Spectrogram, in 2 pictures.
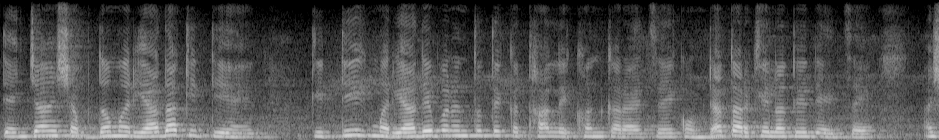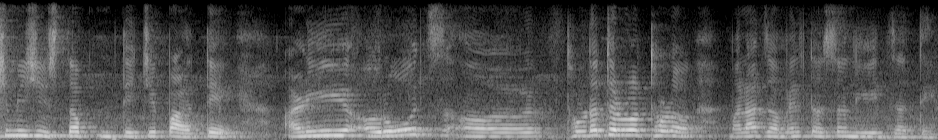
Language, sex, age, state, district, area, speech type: Marathi, female, 60+, Maharashtra, Pune, urban, spontaneous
